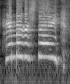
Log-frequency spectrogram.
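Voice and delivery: high squealed laugh through the words, slow and loud; incredulous laughing exclamation; laughing reveal. Real, not acted. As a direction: laugh it out at her own mistake. Reveals she planned the same meal.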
